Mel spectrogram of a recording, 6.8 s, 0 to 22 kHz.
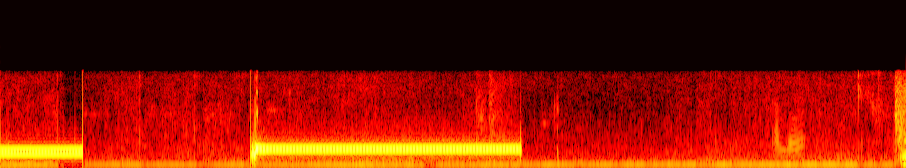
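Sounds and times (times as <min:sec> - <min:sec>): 
telephone tone during a call transfer: 0:00.0 - 0:00.6, 0:01.9 - 0:03.9
faint telephone line hum: 0:00.0 - 0:06.7.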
